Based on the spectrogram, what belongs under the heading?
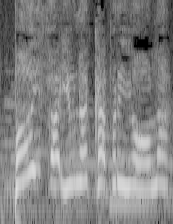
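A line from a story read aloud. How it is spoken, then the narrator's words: Shrieking griffin. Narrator (Italian): strillò il grifone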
